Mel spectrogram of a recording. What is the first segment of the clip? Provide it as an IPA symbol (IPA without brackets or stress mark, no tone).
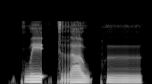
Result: k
